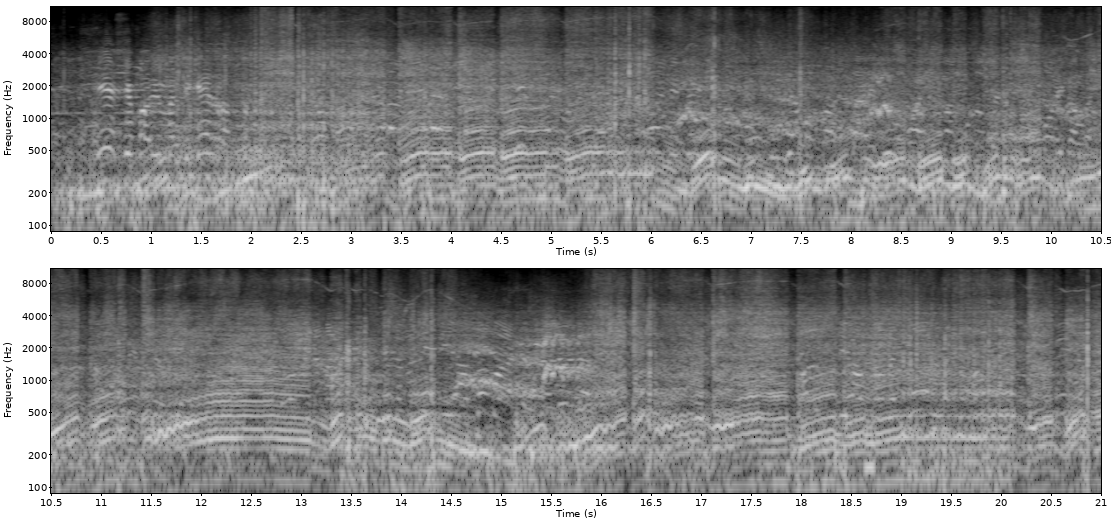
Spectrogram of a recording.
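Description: A car engine revs hard, rising and falling rapidly.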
